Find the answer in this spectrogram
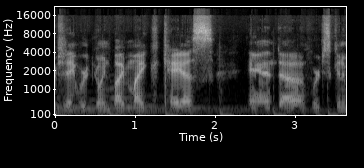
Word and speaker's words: Kaess: Yeah, I'm Mike, and it's pronounced Kaess, by the way. Kaess, Everyone says that. Yeah, it's all good. I get that all the time. That's not even the worst time, like the worst way someone has mispronounced my last name. So that's about par, of course. But yeah, it's just a normal kind of.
